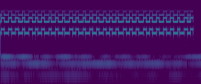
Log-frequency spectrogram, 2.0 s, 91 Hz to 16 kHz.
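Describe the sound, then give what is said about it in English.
A phone rings at 8:56 p.m. with a loud, bright electronic trill, a rapidly warbling high tone that holds steady for about two seconds before cutting off abruptly. No voices are heard. “Chanda's phone rang.”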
